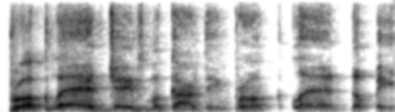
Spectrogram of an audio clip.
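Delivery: high, drawn-out hometown shout; excited holler. Real, not acted. Streamer hails viewer James from Brooklyn, long high holler.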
